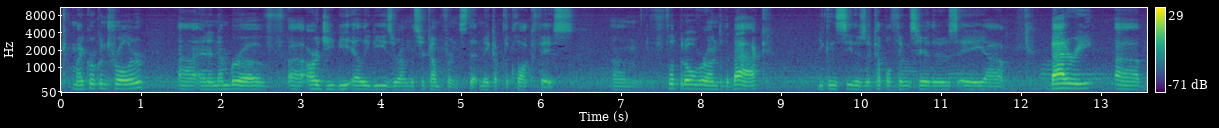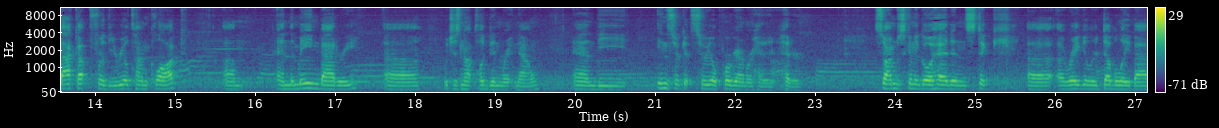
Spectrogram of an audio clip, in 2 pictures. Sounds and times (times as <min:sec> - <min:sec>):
Speech: 0:00.0 - 0:08.9, 0:09.5 - 0:22.9, 0:23.8 - 0:27.1
Music: 0:00.0 - 0:27.1.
